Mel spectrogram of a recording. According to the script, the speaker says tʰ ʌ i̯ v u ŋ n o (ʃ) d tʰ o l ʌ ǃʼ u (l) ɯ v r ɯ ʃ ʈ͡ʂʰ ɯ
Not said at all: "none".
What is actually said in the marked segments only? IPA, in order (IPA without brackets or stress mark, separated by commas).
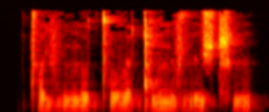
none, n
